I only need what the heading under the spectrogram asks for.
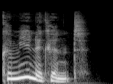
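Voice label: "communicant", British English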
